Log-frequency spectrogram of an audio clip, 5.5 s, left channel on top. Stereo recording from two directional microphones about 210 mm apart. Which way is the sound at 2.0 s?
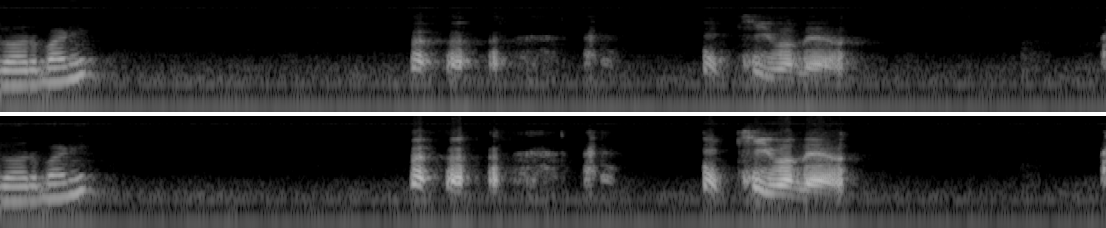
55° right (ahead or behind).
